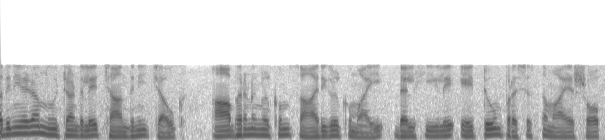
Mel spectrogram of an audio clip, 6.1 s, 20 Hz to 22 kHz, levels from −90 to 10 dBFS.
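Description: From 1.86 to 2.12 s, after "നൂറ്റാണ്ടിലെ ചാന്ദ്നി ചൗക്ക്", the sender likely paused transmission in the silence and the receiver substituted comfort noise in place of the background. For 260 ms the room sound becomes a flat, detail-free hiss, about 2 dB quieter and band-limited to below 4 kHz like the rest of the call audio. The real background returns with "ആഭരണങ്ങൾക്കും സാരികൾക്കുമായി ഡൽഹിയിലെ ഏറ്റവും".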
